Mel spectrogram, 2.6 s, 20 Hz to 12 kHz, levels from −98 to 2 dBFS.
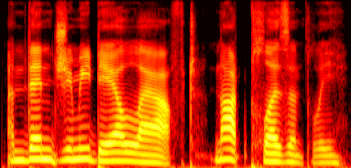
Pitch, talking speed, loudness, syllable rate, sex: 170 Hz, 135 wpm, -19 LUFS, 4.7 syllables/s, female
